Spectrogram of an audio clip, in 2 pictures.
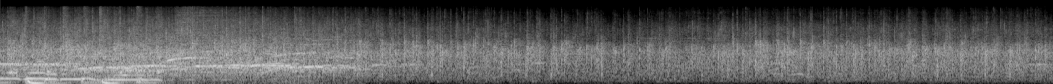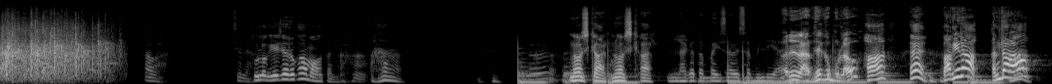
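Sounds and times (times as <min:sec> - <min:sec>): audience clapping: 0:00.0 - 0:11.8.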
